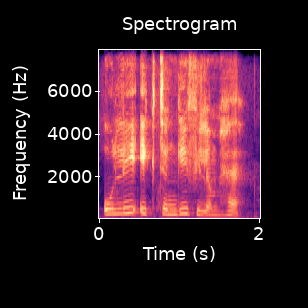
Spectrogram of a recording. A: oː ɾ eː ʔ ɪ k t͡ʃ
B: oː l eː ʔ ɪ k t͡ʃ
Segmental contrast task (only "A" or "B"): B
